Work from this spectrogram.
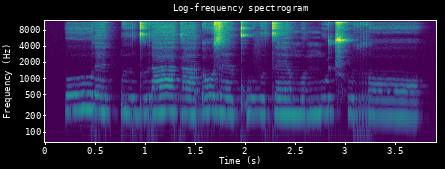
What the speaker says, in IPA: oː ɾ ɛː k͡p ɯ d̪ ɯ ɾ aː ɡ aː ɗ ɔ z ɛː kʷʼ ɯ v ɯ t̪ ɛː ŋʷ a ŋ͡m u ʈ͡ʂʰ u r ɔː

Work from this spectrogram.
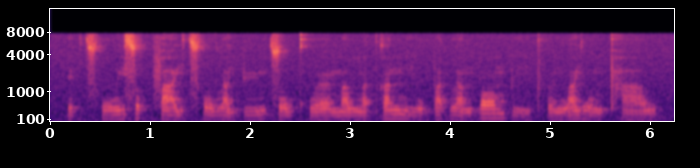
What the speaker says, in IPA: ɪ˨ k̚ t͡sʰ uː˨˥ j s ʊ˨˥ k̚ f aː˨˥ j t͡sʰ o˨˧ w l ɐ˨˩ j p yː˨˥ m t͡s o˧ w kʷʰ œː˨˧ m ɐ˧ w ŋ ɐ˨ t̚ k ɐ˥ n m iː˨ w p ɐ˧ t̚ l ɐ˨˥ ŋ p ɔː˥ m p iː˨˩ pʰ ɵ˧ n w ɐ˥ j w ʊ˨˧ ŋ pʰ aː˨˧ w

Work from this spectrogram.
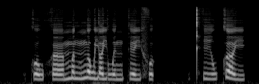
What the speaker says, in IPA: k o˨˧ w h œː˨˥ m ɐ˨˥ n ŋ ɐ˨˧ w j ɐ˨ j w ɪ˨˧ ŋ k e˨˧ j f ʊ˨˥ k̚ | kʰ iː˨˥ w k ɐ˨ j

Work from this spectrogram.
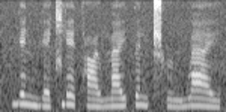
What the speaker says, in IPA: ɥ ɛ˥˩ n m ɥ ɛ˨˩ t͡ɕ j ɛ˥˩ t̪ʰ ɑ˨˩ ʊ̯ m a˧˥ ɪ̯ t̪ ə˥˩ n ʈ͡ʂʰ ʊ˨˩ ŋ m w a˥˩ ɪ̯

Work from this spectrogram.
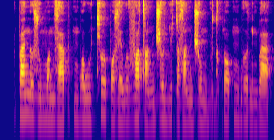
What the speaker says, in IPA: p a n ɤ z u m ɔ n z a p ə p m b ɔ w u cʰ ɤ p ɔ z ɛ w ɤ v o tˤ a n d͡ʒ ɤ ʎ ə ɟ ə zˤ ɛ n d͡ʒ o m b u d o p ɾ ɔ p m b ɤ d m b a

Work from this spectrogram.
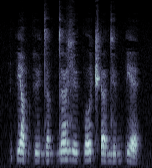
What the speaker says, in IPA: pʲ ɑ b k y d̪ œ b d̪ œ z y p o t͡ʃʼ œ d̪ y b pʲ ɛ

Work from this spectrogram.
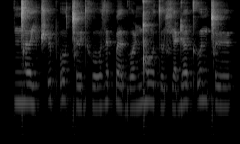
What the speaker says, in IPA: ŋ͡ǀ ɜ˧˩ j t͡ʃʼ ʏ˥˧ pʼ oː˥˧ ǀ ʏː˩˧ d x oː˩˧ z ɐ˥ k͡p ɜ˧˩ ɡ oː˩˧ ɳ ŋ͡ǃ oː˥˧ t ʊ˩˧ ɕ ɐ˩˧ ɖ ɜ˥˧ kʼ ʊː˥ n ǀ ʏː˧

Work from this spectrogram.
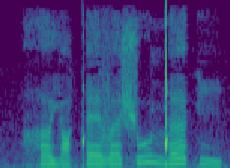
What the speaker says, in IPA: h ʌ j ɒ ǃ ɛ v ɜ ʃ u ŋ͡ǃ ɜ k i

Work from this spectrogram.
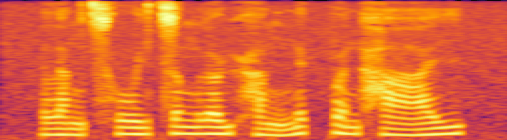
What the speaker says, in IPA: l ɐ˨˩ ŋ t͡sʰ uː˨ j t͡s ʊ˧ ŋ l ɵ˧ ɥ h ɐ˨˩ ŋ n̪ ɪ˥ k̚ p ɵ˨˥ n h aː˨˥ j

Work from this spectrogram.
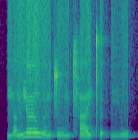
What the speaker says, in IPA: j ɐ˨˥ ŋ j œː˥ w ɵ˨ n t͡s uː˨ m t͡sʰ aː˨˥ j t̪ʰ ɵ˨ t̚ p iː˨ w

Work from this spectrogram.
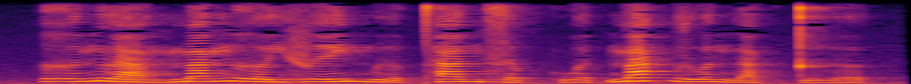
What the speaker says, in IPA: ɣ ə˨˦ n l a˧˩ ŋ m a˨˦ ŋ ɣ ə˨˩ j v e˨˦ j m ɨ˧˩ ə̯ t̪ʰ a˧ n s ə˨˩ p̚ h w ə˨˩ t̚ m a˦˥ k̚ z u˧ ə̯ n a˨˩ k̚ t̪ ɨ˨˩ ə̯

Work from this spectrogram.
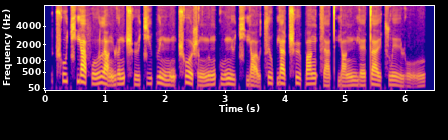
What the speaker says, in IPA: ʈ͡ʂʰ u˥ t͡ɕʰ j ä˥˩ f o˧˥ ʊ̯ l ɑ̰˨˩ ŋ ɻ ə˧˥ n ʈ͡ʂʰ ɻ̩˧˥ t͡ɕ i˥ p y˥˩ n m ʊ̰˨˩ ŋ ʈ͡ʂʰ o˥˩ ʊ̯ ʂ ɤ˩ ŋ n̪ ʊ˧˥ ŋ k u˧˥ n̪ y˧˥ t͡ɕʰ j ɑ̰˨˩ ʊ̯ t͡s ɹ̩˥˧ p j ä˥˧ ʈ͡ʂʰ ɻ̩˥˩ p ɑ˥ ŋ t͡s ä˧˥ t̪ʰ j ɑ˧˥ ŋ n̪ j ɛ˧˥ t̪ a˥˧ ɪ̯ t͡s w e˥˩ ɪ̯ ɻ o̰˨˩˦ ʊ̯

